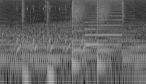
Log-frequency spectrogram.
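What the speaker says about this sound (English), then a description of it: "The flow of water is actually quite responsive." Water flowing and gurgling in a physics puzzle game, small liquid plops and drips repeating quickly over a steady tonal background hum.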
